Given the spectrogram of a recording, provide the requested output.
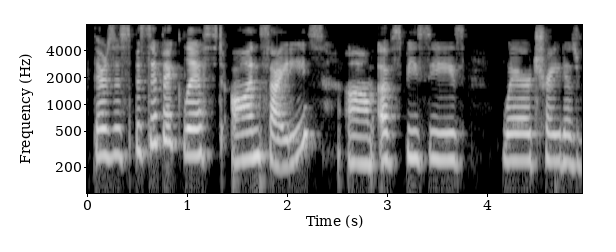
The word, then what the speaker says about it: CITES: That's how people pronounce the acronym there, CITES, which stands for the Convention on the International Trade in Endangered Species.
